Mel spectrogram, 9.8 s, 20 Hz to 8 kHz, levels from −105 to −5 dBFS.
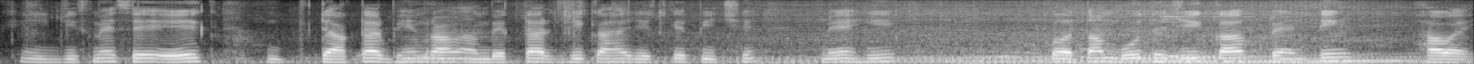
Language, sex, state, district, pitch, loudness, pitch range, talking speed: Hindi, male, Chhattisgarh, Korba, 150 Hz, -20 LUFS, 140-160 Hz, 115 wpm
